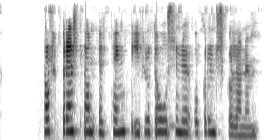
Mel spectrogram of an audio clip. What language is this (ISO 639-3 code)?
isl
